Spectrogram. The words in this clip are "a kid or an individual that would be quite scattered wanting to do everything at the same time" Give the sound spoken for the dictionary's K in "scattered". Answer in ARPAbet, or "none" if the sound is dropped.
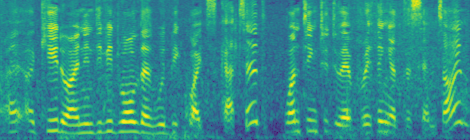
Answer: K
